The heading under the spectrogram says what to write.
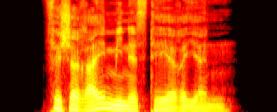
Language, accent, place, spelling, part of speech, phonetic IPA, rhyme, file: German, Germany, Berlin, Fischereiministerien, noun, [fɪʃəˈʁaɪ̯minɪsˌteːʁiən], -aɪ̯minɪsteːʁiən, De-Fischereiministerien.ogg
- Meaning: plural of Fischereiministerium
